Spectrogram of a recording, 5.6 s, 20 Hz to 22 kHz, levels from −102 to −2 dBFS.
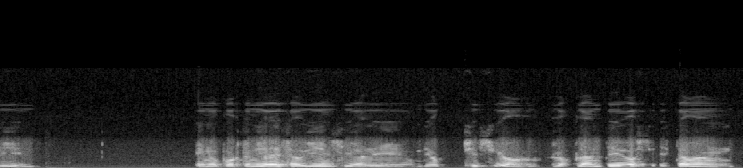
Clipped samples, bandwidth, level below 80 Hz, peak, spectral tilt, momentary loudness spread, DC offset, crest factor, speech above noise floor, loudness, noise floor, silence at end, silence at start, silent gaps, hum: under 0.1%; 8 kHz; -64 dBFS; -4 dBFS; -6 dB/octave; 13 LU; under 0.1%; 18 dB; 42 dB; -20 LUFS; -61 dBFS; 0.1 s; 0 s; none; 50 Hz at -60 dBFS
